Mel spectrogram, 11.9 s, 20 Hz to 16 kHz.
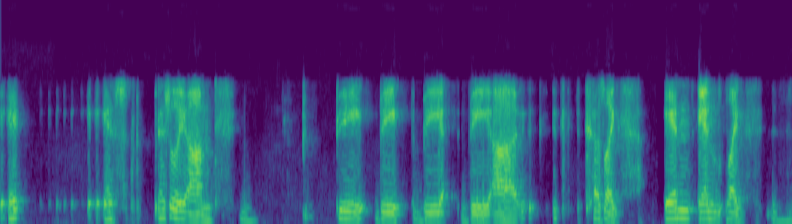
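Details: Real stuttering in a 27-year-old who self-identifies as a person who stutters.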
